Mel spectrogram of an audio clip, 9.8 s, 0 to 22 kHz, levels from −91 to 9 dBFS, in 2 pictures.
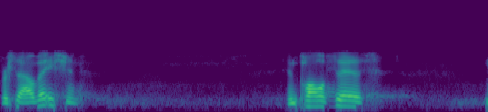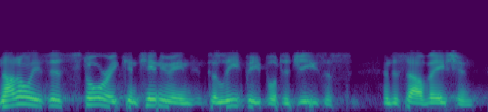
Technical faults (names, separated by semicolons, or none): Codec 2 vocoder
